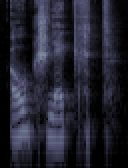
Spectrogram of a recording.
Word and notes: grinteg: Pinzgauer Mundart

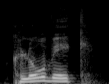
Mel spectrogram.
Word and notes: Kåischlåog: Pinzgauer Mundart

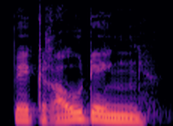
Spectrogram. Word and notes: de Sunn ble(n)agetzt: Pinzgauer Mundart

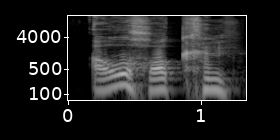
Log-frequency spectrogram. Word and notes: puschzln: Pinzgauer Mundart

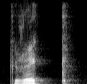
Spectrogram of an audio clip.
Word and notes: gogel: Pinzgauer Mundart

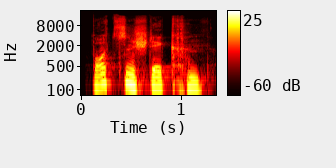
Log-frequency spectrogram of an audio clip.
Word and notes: Griffeschåchtl: Pinzgauer Mundart

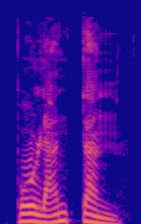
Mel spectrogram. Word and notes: as Bett balantan: Pinzgauer Mundart

